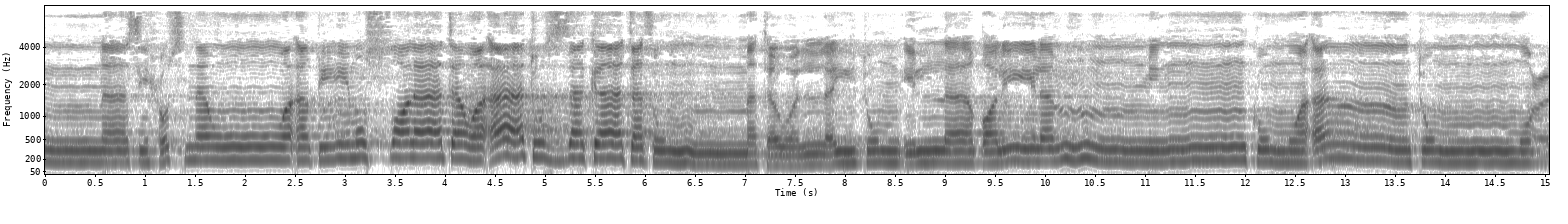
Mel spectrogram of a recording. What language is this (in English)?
Arabic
